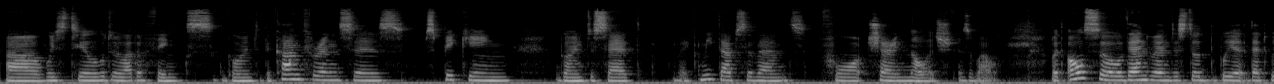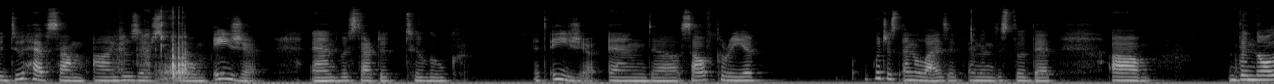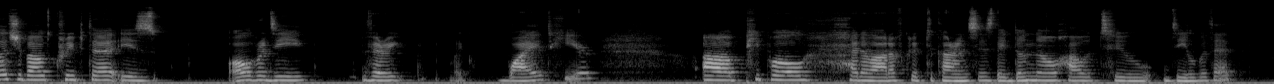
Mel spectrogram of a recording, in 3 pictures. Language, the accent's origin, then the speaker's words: English; Moscow, Russia; moved away; I'm from Moscow originally.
